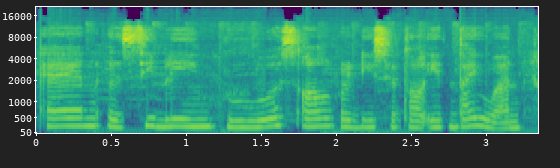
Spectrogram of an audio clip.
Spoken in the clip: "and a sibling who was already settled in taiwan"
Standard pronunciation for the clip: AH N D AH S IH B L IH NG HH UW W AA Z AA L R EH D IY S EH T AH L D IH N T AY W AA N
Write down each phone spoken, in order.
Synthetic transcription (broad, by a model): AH N AH S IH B L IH NG HH UW W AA S AA L R EH D IY S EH T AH L IH N T AY W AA N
